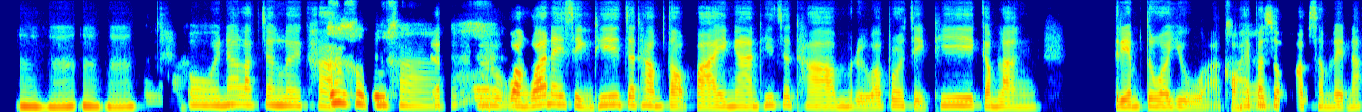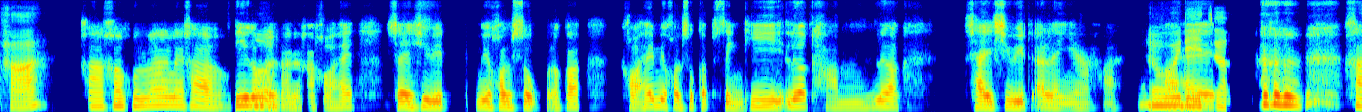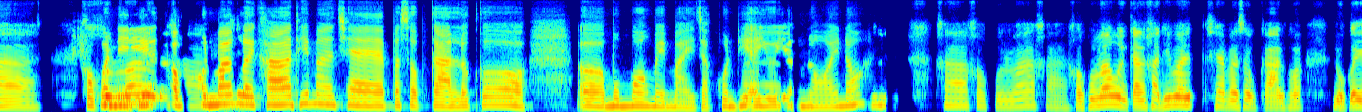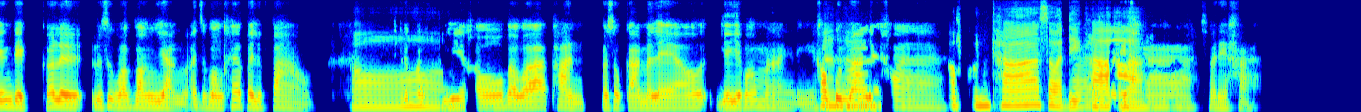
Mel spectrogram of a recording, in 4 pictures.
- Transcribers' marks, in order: inhale; other background noise; chuckle; other noise
- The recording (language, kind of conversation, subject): Thai, unstructured, คุณคิดอย่างไรกับการเริ่มต้นทำงานตั้งแต่อายุยังน้อย?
